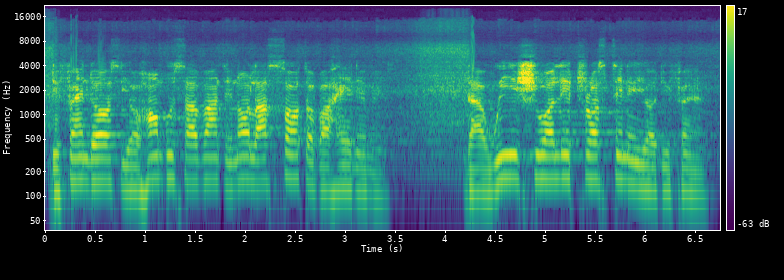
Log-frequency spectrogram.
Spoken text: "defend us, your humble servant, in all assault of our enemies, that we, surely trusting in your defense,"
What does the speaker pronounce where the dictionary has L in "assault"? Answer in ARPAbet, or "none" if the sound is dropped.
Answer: none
